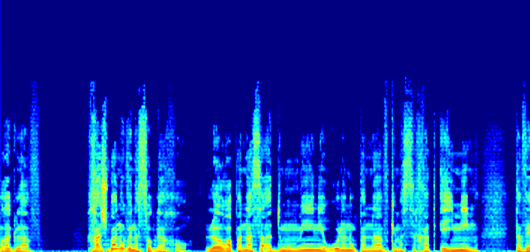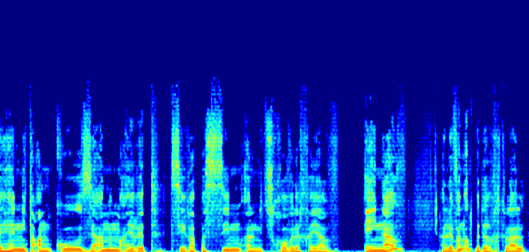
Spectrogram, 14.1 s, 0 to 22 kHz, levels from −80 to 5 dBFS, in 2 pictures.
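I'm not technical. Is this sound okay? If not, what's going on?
No. Throughout the speech, there's a channel delay causing comb filtering. One side of the recording arrives a few thousandths of a second late. When both sides are mixed together, some tones cancel out, starting low at roughly 150 Hz. That's why the voice sounds hollow and phasey.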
